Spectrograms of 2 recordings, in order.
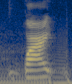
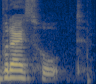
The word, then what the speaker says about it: Weishaupt: I won't say his name. Adam White. Oh, Lord. Is that German? Wow, it is German. Wow, I should probably fucking know that. So, the founder was actually Adam Weishaupt.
